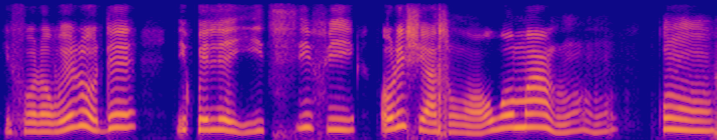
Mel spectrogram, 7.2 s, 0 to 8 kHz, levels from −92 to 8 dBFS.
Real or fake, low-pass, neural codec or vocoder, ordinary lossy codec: fake; 7.2 kHz; autoencoder, 48 kHz, 32 numbers a frame, DAC-VAE, trained on Japanese speech; AAC, 48 kbps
